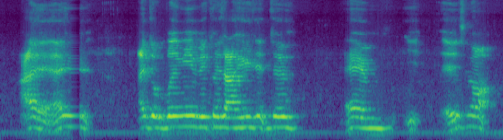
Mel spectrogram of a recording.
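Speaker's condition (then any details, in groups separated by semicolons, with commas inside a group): Cerebral palsy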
